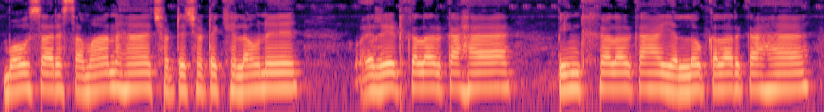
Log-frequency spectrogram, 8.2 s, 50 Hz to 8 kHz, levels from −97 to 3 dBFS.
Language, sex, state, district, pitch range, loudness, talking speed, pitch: Hindi, male, Jharkhand, Palamu, 140-155 Hz, -15 LUFS, 130 wpm, 150 Hz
